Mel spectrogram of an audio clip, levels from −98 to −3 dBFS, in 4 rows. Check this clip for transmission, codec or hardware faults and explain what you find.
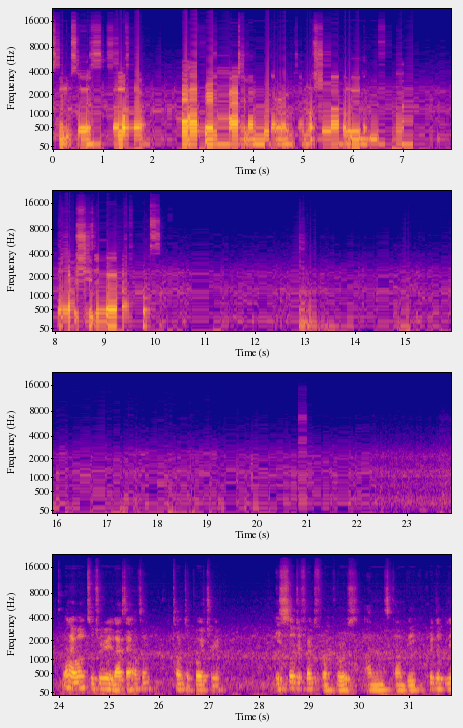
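One fault affects most of the clip. From 0.01 to 22.35 s, robotic sound from repeated short buffers: the speech becomes a rigid metallic buzz at 100 Hz, likely from a 10 ms buffer being replayed while fresh audio is skipped. A spectrogram shows evenly spaced 100 Hz harmonic lines, and the waveform shows a 10 ms segment repeating.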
